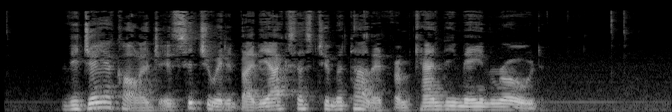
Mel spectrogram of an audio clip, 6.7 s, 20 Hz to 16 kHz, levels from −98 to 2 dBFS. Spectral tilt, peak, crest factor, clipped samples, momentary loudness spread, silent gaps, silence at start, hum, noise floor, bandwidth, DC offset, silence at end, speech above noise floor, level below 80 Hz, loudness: -6 dB/octave; -12 dBFS; 16 dB; under 0.1%; 8 LU; none; 0.65 s; none; -71 dBFS; 11.5 kHz; under 0.1%; 1.35 s; 43 dB; -56 dBFS; -28 LUFS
